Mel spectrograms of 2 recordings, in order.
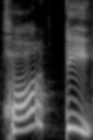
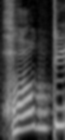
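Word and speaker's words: haughty: इसमें ये, इसे हम हॉग टी नहीं बोलते, इसे हम बोलते हैं हॉटी, जैसे HAU एक साथ एंड TY एक साथ, ठीक है। तो क्या हो गया? हॉटी। हॉग टी नहीं होता। फाइन, G एंड H दोनों ही साइलेंट हैं, ठीक है।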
